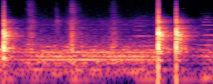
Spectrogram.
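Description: Garlic crushed with a small pink knife on a board, a few soft knocks ending in two sharper taps, close and alone.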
